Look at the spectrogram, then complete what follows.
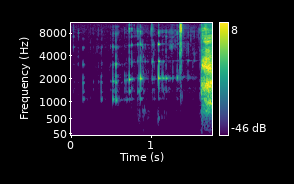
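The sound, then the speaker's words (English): Several light clinks of drinking glasses tapping together in quick irregular succession during a New Year toast, each with a short bright ring, ending in a sudden louder breathy rush of noise. “I have a drink. So before we proceed, Happy New Year. Happy New Year. Salute. Cheers.”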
